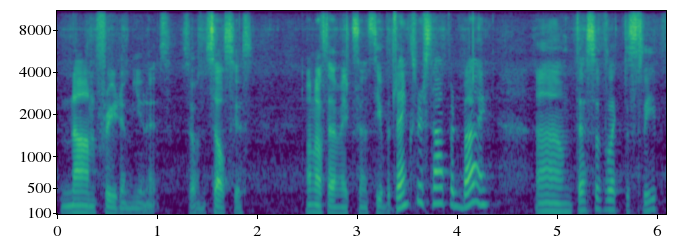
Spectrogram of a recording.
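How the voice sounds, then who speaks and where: A young man live-streams himself repairing a phone at his workbench, talking casually with viewers and laughing as he rambles. His mid-range voice moves fairly quickly and sounds a little mellow, over slight background noise.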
